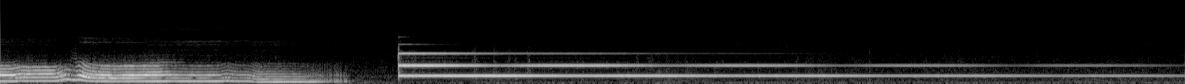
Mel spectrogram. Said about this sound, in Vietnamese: Nguyện tiếng chuông này vang pháp giới, xa xôi tâm tôi cũng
